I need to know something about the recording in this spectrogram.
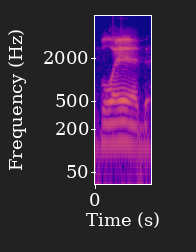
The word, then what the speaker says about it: Bled: There's a place we drove through called Lake Bled. It's like pronounced like B-L-E-D.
